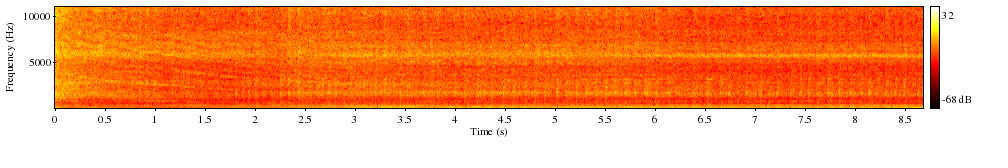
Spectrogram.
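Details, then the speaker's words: Two-stroke scooter with MVT Millennium ignition after fixing no-start and misfire: parts cleaned and bared wires insulated. Revs climb smoothly to a steady buzz with no stumbles or popping, firing cleanly; problem appears solved. "howard k robin le problème a l'air d'être réglé vous voulez avant un possible à démarrer"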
